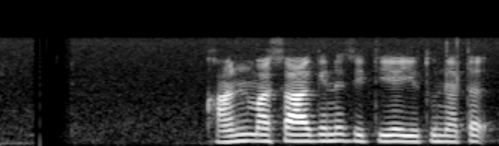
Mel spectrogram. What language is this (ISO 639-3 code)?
sin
